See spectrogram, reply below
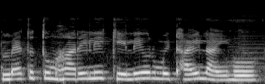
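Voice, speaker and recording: A woman's voice: sits high, normal speed, muffled recording, soft background music, close to an everyday voice. A woman voicing a fussing middle-aged aunt in a storybook reading, asking concerned questions.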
